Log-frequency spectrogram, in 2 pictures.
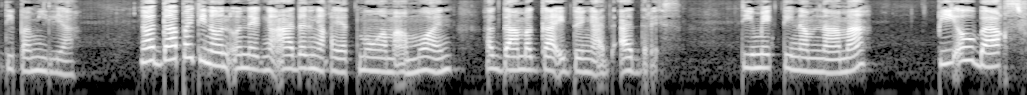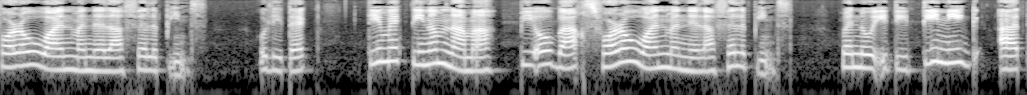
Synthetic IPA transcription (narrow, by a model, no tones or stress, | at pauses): t̪ipɐmiljɐ | noʔɐd̪aːpɐt̪̚t̪ːɪnɐʔonʔʊnɛɡ̚ŋɐʔaːd̪ɐlŋɐkɐjɐt̪̚moŋɐmɐ̰ʔɐ̰mʊan | ɐɡ̚d̪aːmɐɡ̚kɐʔɪt̪ojŋɐ̰ʔɐ̰d̪ad̪ɾɛ̰s | t̪imɪk̚t̪inɐmnaːmɐ | piʔobaksfoɹowwanmɐnɪlɐfɪlɪpins | ʔʊlit̪ɛk̚ | t̪imɛk̚t̪inɐmnaːmɐpiʔowbaksfoɹowwanmɐnɪlɐfɪlɪpins | wɛnuʔɪt̪it̪iːnɪɡ̚ʔɐt̪̚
